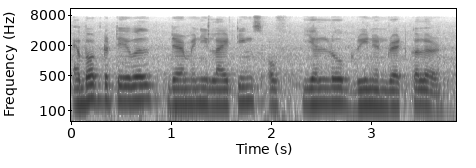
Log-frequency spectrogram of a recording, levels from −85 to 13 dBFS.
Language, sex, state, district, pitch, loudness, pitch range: English, male, Arunachal Pradesh, Lower Dibang Valley, 135 Hz, -17 LUFS, 130-150 Hz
